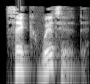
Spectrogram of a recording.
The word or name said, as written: thick-witted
